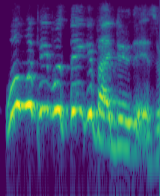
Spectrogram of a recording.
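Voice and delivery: high, worried "what would people think"; doubting inner voice. Retold or imitated. Host voices the fear of what people think, worried.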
